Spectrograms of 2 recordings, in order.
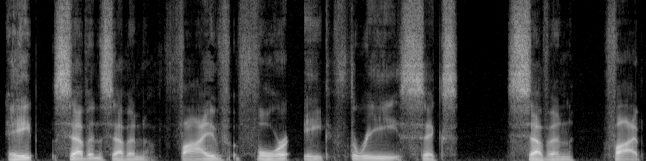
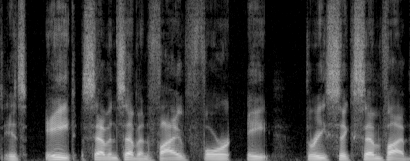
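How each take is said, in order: First: The number is said slowly. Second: The number is said fast.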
